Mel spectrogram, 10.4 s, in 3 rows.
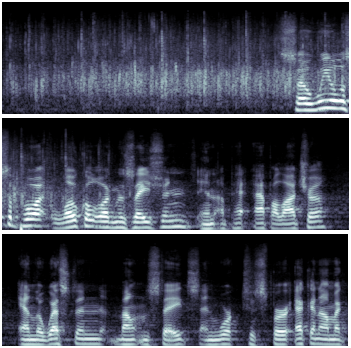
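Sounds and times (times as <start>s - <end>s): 
audience applause: 0.0s - 5.0s
speech: 2.9s - 10.4s.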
